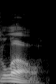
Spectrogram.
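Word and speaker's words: Lowe: right here we go la or low at the plate I went ahead and got it wrong myself Brandon L I did it again Josh low not Brandon Lao Josh low fouls one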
